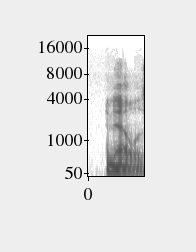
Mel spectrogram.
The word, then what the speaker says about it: Pennell: Pennell is with two N's and two L's, PENNELL.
